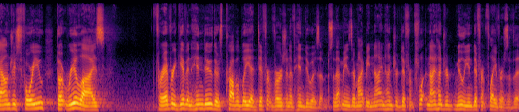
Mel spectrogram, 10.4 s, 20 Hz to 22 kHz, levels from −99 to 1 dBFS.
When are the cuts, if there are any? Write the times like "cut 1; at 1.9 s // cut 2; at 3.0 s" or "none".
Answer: none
